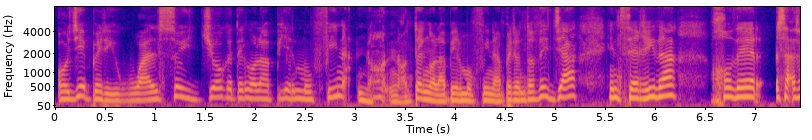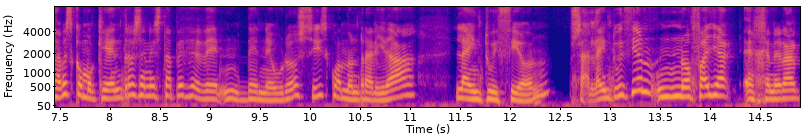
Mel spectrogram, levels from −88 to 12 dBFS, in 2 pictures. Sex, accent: female, Spanish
